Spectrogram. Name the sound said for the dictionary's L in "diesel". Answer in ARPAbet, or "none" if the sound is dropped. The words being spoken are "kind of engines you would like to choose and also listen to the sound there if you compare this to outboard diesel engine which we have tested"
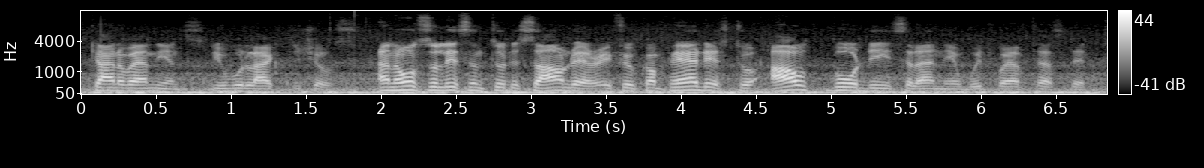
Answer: L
